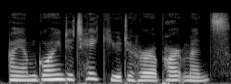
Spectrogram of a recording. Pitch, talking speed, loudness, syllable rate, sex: 200 Hz, 235 wpm, -16 LUFS, 5.2 syllables/s, female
